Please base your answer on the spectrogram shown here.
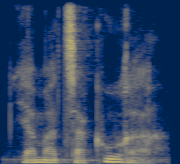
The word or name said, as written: yamazakura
